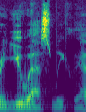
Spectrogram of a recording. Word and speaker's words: Us Weekly: She's a former gossip journalist for such storied publications like In Touch and is it Us Weekly or US Weekly? I've never known how to pronounce it. – It's Us Weekly.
